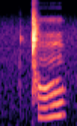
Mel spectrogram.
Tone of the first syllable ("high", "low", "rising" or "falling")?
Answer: rising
